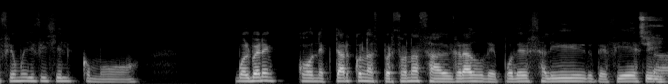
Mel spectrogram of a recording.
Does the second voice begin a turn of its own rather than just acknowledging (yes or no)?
yes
